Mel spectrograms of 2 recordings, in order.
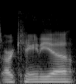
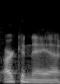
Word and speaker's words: Arcanea: it I'm sorry arcanea I always felt it should be pronounced Arcania but you're right it's arcanea because in Japanese it's akanea sorry my mind shows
